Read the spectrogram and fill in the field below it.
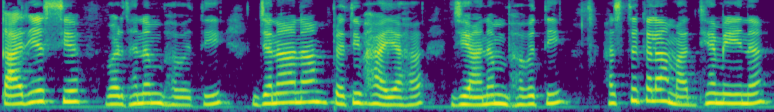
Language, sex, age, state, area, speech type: Sanskrit, female, 18-30, Uttar Pradesh, rural, spontaneous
